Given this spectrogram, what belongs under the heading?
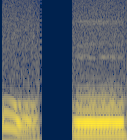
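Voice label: semi back semi close rounded lax; london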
